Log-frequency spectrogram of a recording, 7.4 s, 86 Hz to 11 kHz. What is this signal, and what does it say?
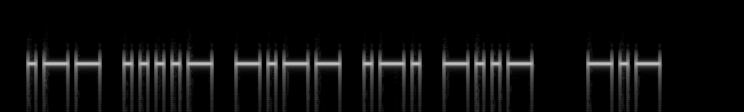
Morse code, heard as a keyed tone, about 15 wpm, 700 Hz. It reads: W4YRX K
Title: Speed-Racing Common QSO Phrases Encore - 15wpm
